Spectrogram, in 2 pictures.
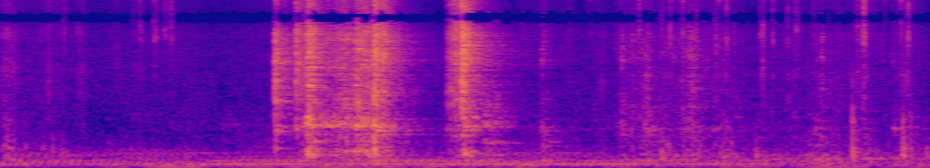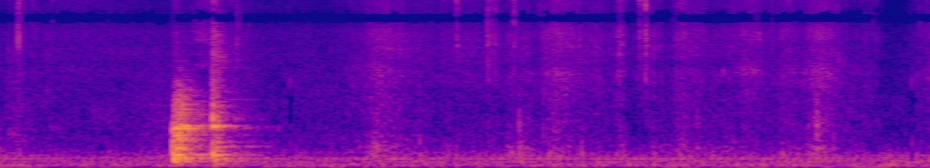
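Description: Fresh fenugreek leaves rustling as a hand turns and spreads them, with a few louder, brief crunches about two, three and seven seconds in.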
